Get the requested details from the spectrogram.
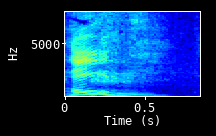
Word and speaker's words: Hayden: I never know how to pronounce his first name. – Hayden. – Hayden? Okay. – Well, go on. I'm sorry. – It's like Aiden with an H.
